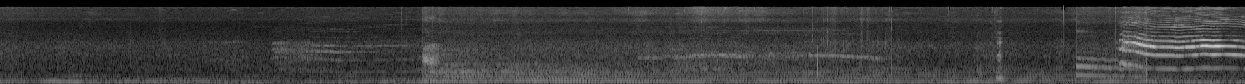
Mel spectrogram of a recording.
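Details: Angry cat, a fierce mother that has kittens, giving drawn-out tonal wails: a short moan, then a long rising-and-falling cry mid-clip, ending in a louder, harsh, harmonic-rich yowl; people talking quietly and a low background hum.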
